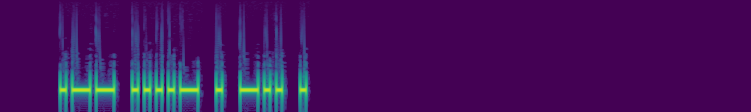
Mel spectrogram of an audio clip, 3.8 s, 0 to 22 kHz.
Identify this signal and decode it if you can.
Morse code, heard as a keyed tone, about 40 wpm, 700 Hz. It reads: W4EDE
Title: Call Signs - 40wpm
